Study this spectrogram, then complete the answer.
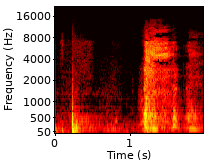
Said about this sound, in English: I've had a bit of a cold, so please excuse me if I cough all over you.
